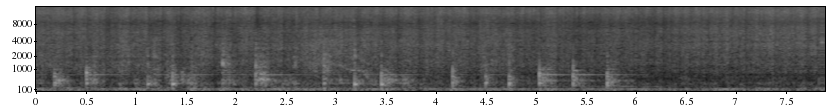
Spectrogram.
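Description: Spider shell meat and mixed vegetables sautéing in a pan, a steady sizzle with a repeated rhythmic scrape of stirring throughout, close and fairly loud.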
